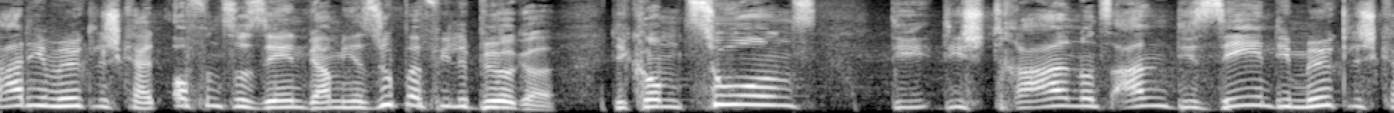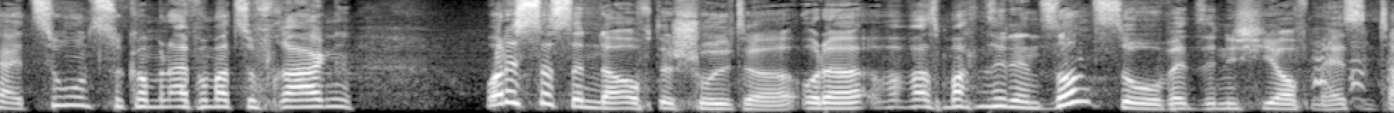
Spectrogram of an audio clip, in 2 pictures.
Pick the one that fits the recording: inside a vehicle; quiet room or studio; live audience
live audience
